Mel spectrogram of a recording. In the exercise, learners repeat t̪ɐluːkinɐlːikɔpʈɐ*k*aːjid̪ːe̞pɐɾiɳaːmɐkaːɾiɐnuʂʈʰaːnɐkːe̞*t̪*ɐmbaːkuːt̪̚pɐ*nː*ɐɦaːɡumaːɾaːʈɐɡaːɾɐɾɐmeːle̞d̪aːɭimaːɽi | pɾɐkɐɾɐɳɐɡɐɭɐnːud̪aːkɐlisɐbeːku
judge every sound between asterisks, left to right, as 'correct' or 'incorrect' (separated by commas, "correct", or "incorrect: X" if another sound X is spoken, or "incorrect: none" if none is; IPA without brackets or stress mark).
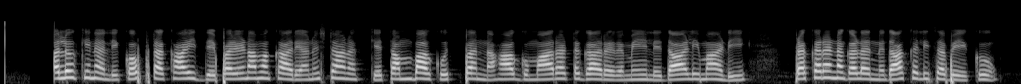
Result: correct, correct, correct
